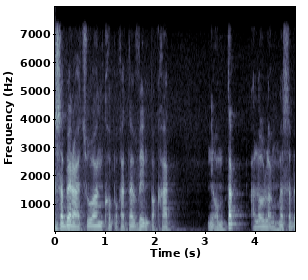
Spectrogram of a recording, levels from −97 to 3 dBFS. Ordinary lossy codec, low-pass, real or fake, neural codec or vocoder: none; 7.2 kHz; real; none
